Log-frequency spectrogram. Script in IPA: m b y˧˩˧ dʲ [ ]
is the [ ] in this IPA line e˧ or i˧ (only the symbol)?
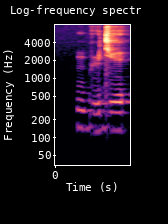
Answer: e˧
